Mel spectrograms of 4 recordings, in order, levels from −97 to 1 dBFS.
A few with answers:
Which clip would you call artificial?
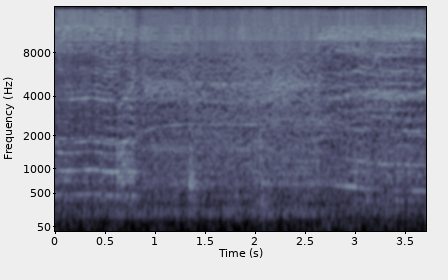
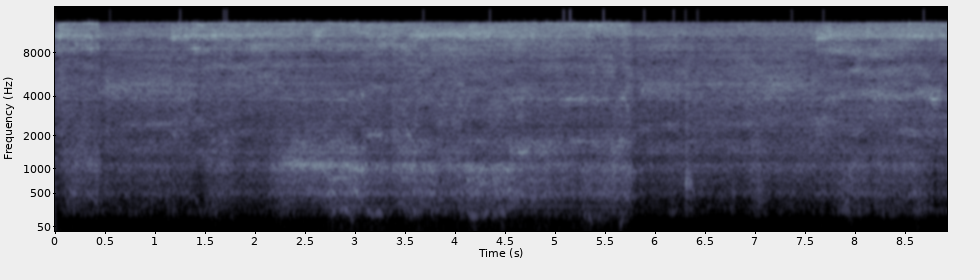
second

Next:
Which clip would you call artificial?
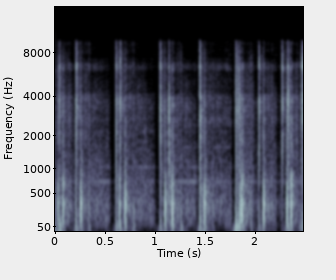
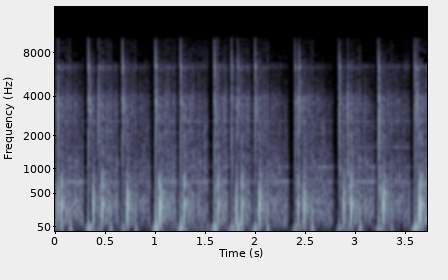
first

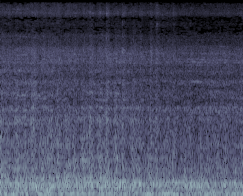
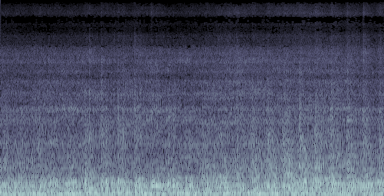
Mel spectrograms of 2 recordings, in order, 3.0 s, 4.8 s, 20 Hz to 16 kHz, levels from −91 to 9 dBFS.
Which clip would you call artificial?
second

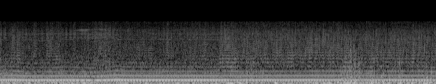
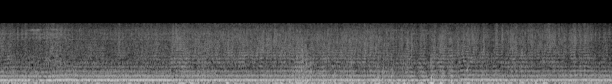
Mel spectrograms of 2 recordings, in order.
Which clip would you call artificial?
second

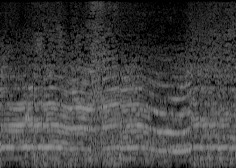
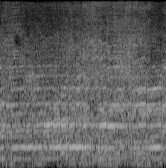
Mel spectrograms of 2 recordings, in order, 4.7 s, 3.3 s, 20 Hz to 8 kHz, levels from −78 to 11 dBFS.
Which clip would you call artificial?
second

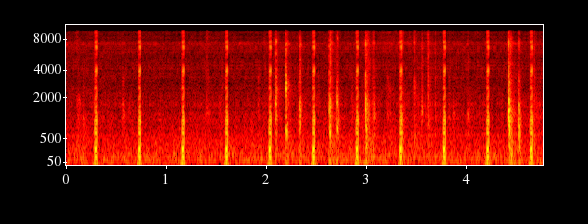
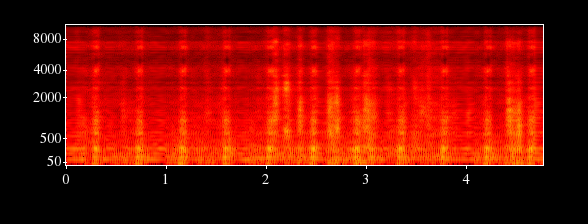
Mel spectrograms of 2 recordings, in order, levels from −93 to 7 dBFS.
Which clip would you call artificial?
second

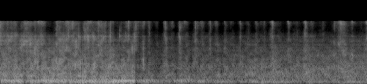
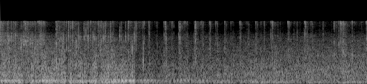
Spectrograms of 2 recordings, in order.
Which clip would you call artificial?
first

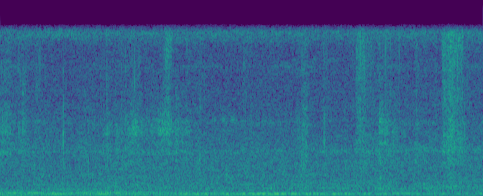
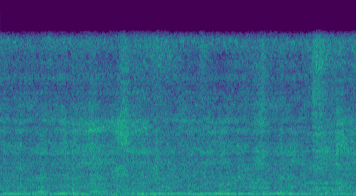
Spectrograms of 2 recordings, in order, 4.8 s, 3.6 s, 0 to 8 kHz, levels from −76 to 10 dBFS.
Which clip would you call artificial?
second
